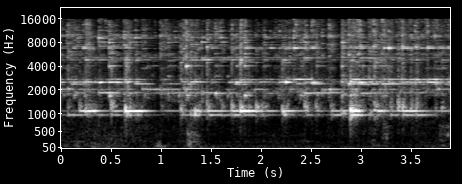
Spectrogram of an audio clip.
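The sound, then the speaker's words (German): Small herd bells jingle, six bells of different sizes strung together from a tiny top bell to a large bottom one. They ring continuously with bright, overlapping metallic tones and repeated light clanks. “das sind wahrscheinlich die Glöckchen von einer kleinen Herde.”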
